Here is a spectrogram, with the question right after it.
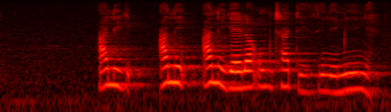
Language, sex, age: South Ndebele, female, 21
